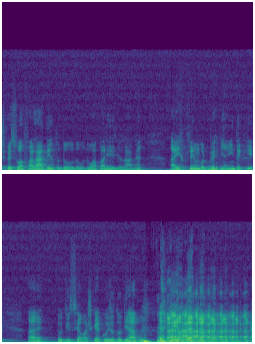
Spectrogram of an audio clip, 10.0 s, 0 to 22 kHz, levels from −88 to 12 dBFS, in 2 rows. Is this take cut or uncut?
uncut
